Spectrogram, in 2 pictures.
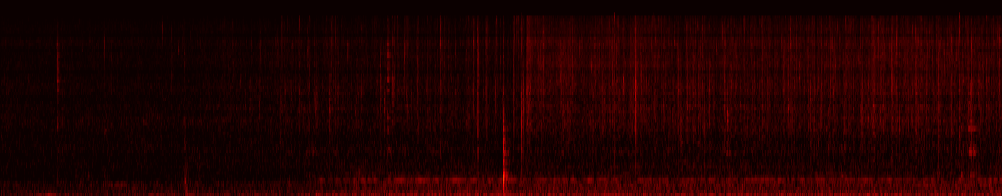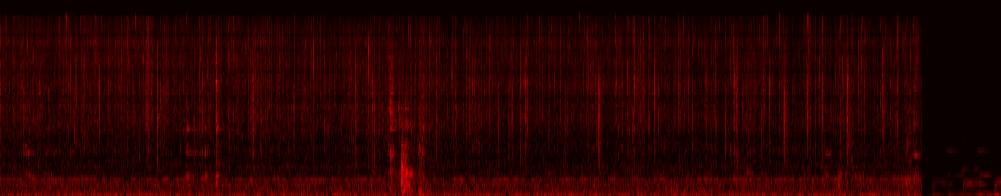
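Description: Onions and then cooked rice frying in oil in a non-stick pan, a steady sizzle that grows louder a few seconds in, with scattered clicks and scrapes of a wooden spatula stirring. The sizzle cuts off suddenly just before the end, giving way to music.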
